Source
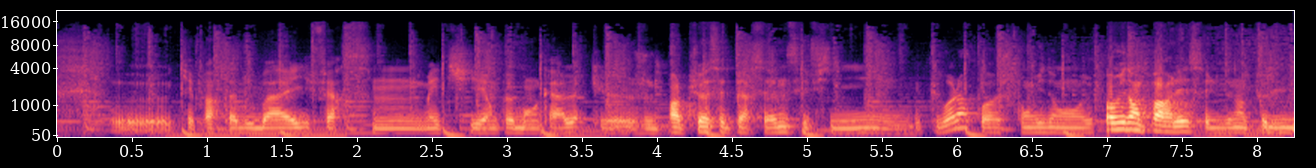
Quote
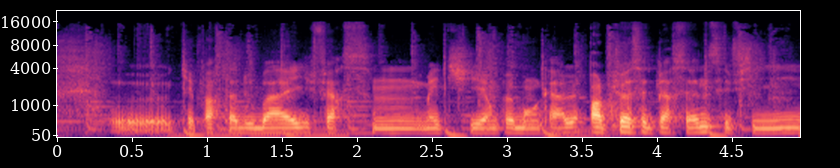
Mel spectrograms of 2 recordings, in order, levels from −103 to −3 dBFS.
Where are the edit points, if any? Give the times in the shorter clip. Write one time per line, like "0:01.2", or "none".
0:03.5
